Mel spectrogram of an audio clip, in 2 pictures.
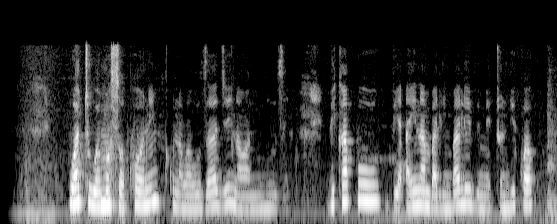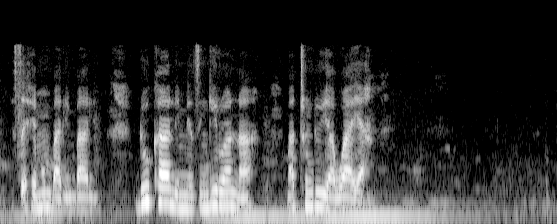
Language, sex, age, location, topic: Swahili, female, 25-35, Nairobi, finance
